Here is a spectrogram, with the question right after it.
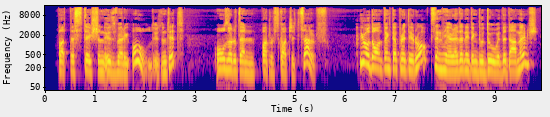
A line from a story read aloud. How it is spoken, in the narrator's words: Boaz tried a rumble of laughter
